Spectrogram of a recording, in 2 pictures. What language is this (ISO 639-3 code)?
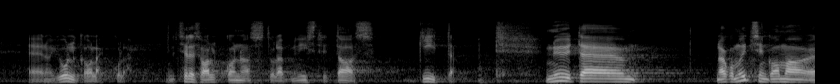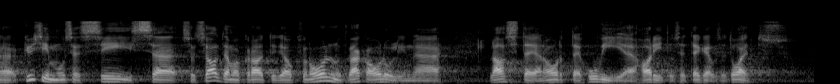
est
